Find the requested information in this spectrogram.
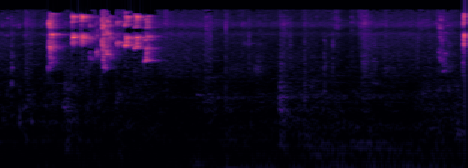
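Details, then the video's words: Green and blue lovebirds preparing for egg laying utter a quick run of shrill, scratchy chirps for about a second, then soft rustling and one faint chirp near the end. "Green and Blue Lovebird Chirping Sounds - Preparation for Egg Laying"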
